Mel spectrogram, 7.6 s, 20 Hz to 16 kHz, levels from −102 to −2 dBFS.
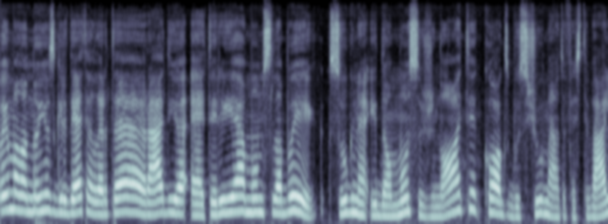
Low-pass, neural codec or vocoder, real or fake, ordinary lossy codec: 14.4 kHz; vocoder, 44.1 kHz, 128 mel bands every 512 samples, BigVGAN v2; fake; Opus, 64 kbps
